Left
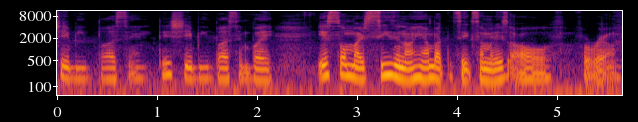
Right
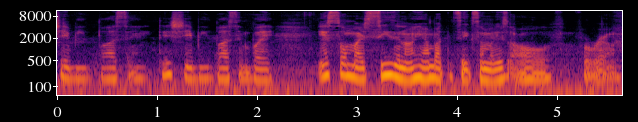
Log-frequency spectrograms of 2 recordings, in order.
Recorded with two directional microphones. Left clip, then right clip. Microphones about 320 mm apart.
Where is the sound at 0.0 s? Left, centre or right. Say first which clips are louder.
Left 9 dB; left.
